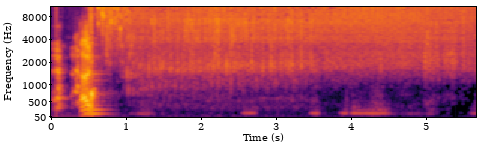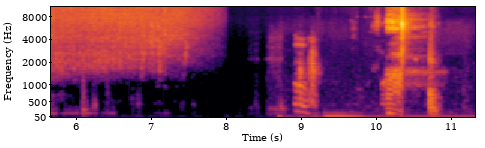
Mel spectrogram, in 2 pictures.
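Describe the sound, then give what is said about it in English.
Water runs steadily from a tap for several seconds, a loud, even hiss that starts after a brief knock and then cuts off, followed by short bursts of voices talking. “you take it easy on that water now.”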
